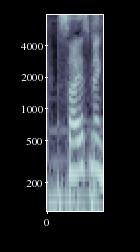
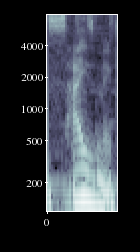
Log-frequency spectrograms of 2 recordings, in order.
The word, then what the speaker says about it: seismic: And so seismic activity refers to earthquakes and volcanoes, things that are changing under the ground that will affect us. Okay? So that's seismic activity. It's pronounced seismic, right?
